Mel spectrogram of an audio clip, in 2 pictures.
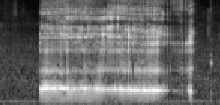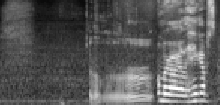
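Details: Burping, with hiccups also mentioned: several drawn-out voiced belches with quiet room hum between them.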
